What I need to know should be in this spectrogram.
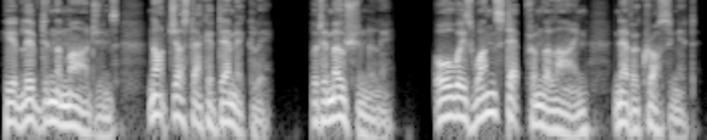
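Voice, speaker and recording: A man playing a melancholy, reflective police inspector, narrating an audio drama in slow, measured, solemn literary prose with deliberate pauses. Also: low voice, very animated, husky, no room sound, studio quality, heavily acted. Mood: wistful. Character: melancholy, reflective male police detective inspector telling his story.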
